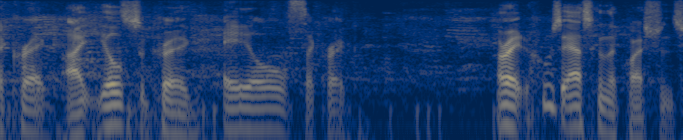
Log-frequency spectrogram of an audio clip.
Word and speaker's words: Ailsa Craig: Alisa Craig I got there on my own Elsa Craig no it's Alisa creates III LSA yeah that's what it is but it's pronounced I I yield so Craig I will say Craig I gilsu Craig Ailsa Craig alright who's asking the questions here all right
